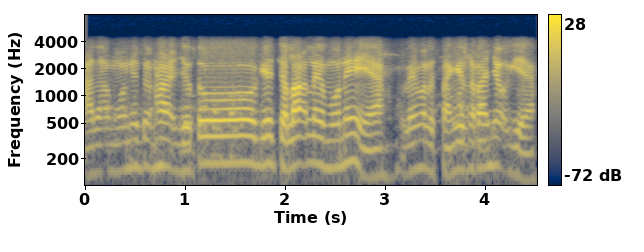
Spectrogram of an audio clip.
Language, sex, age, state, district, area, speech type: Santali, male, 45-60, Odisha, Mayurbhanj, rural, conversation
